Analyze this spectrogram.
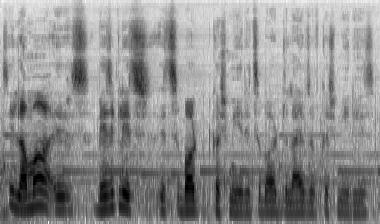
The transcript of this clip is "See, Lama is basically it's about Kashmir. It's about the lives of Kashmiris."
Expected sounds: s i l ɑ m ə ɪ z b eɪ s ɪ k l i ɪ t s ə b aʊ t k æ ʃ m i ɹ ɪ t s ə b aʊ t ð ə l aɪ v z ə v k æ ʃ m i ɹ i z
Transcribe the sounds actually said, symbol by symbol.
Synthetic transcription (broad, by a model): s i l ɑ m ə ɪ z b eɪ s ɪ k l i ɪ t s ə b aʊ t k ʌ ʃ m i ɹ ɪ t s ə b aʊ t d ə l aɪ v z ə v k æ ʃ m i ɹ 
